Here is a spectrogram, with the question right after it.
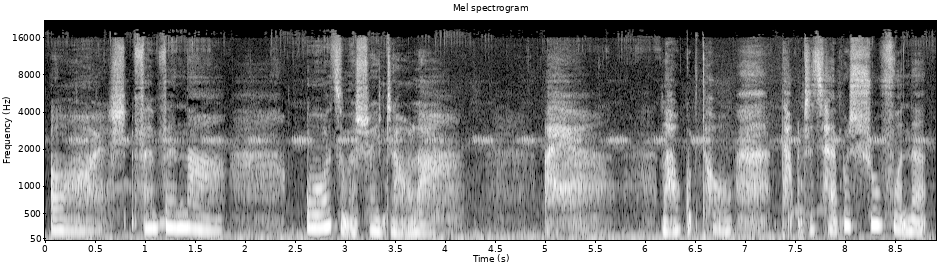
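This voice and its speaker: An actress playing a frail elderly mother in a radio drama, breathy and whispery, fretful and fondly nagging. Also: mid-range voice, animated, takes it slowly. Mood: drowsy, fondly nagging. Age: older. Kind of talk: Mandarin radio drama acting. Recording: faint noise, night crickets and frogs behind.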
